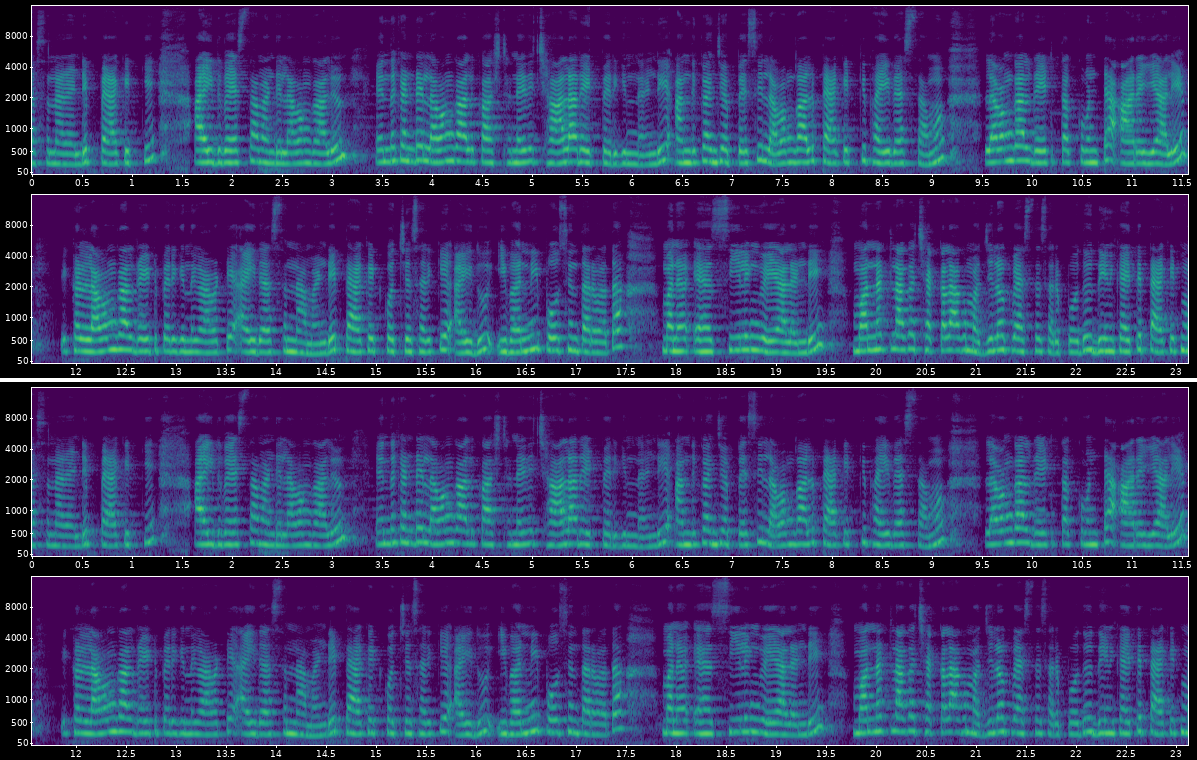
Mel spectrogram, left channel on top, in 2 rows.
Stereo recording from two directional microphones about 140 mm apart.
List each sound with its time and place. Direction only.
0.0 s a woman's voice: 20° left (ahead or behind)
